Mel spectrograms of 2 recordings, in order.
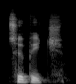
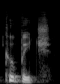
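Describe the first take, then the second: First: Cupich said as "tupitch"; correct pronunciation. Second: Kupich with a hard K sound; wrong pronunciation. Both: Shown as a demonstration. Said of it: "Not Kupich".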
